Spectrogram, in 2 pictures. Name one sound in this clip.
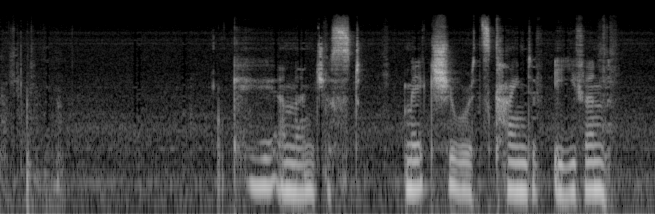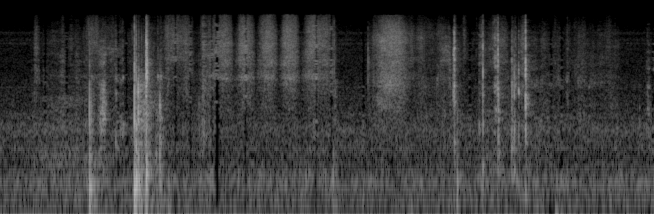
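Stiff card rustles and creases as it is folded by hand.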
